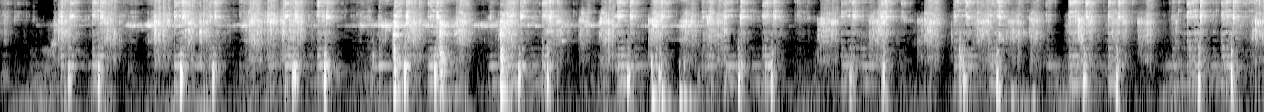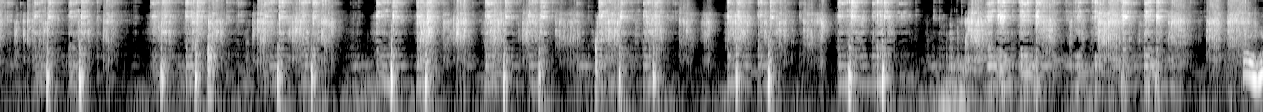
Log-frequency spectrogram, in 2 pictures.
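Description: Small wooden tambourine shaken unevenly, its metal jingles rattling in many quick strokes.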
